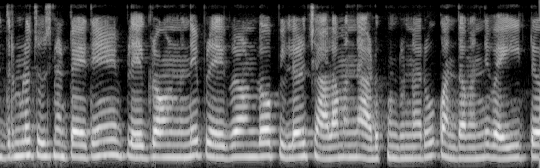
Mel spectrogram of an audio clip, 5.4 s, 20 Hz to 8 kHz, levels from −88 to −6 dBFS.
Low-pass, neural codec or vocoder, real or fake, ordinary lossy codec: 7.2 kHz; none; real; none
